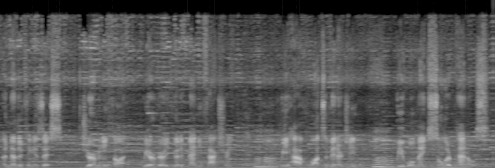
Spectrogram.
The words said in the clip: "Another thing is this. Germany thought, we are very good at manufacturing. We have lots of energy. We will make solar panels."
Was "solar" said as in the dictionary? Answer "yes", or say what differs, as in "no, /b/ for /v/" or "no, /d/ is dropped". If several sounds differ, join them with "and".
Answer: yes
